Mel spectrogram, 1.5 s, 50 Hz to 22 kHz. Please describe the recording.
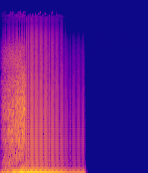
STM1 Uprising 7
Over processed deep bass. One hit quickly swells and dies (slides away).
